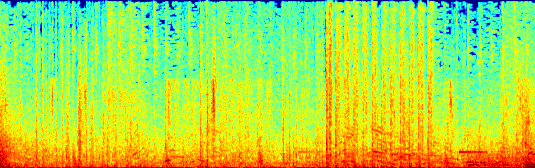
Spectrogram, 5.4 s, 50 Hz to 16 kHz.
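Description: Battlefield 4 combat roars with dense, continuous gunfire and booming explosions, loud and unbroken from start to finish, with sharp bursts of fire layered over a heavy low rumble.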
